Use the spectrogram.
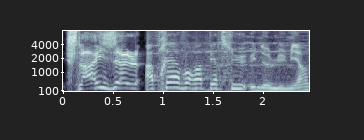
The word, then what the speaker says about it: Schneizel: On découvre que celui qui a donné l'ordre de tir est le second prince de Britannia, Schneizel. Pardon, j'ai mal prononcé. Schneisel.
